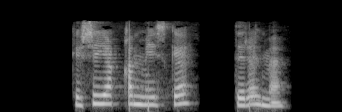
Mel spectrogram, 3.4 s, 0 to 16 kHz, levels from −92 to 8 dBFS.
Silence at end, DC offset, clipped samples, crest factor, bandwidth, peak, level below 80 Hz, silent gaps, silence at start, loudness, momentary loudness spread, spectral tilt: 0.55 s; under 0.1%; under 0.1%; 18 dB; 8 kHz; -2 dBFS; -58 dBFS; 2.02-2.35 s; 0.75 s; -19 LUFS; 11 LU; -2.5 dB/octave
